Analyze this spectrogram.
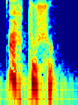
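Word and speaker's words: Artout'show: Artuchot. Association Artuchot. – Qui s'écrit A-R-T-O-U-T apostrophe S-H-O-W.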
